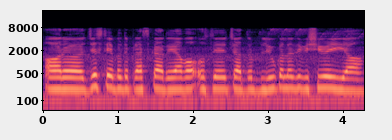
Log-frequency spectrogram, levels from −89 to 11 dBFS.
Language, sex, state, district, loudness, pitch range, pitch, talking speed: Punjabi, female, Punjab, Kapurthala, -14 LUFS, 195-210 Hz, 200 Hz, 235 wpm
